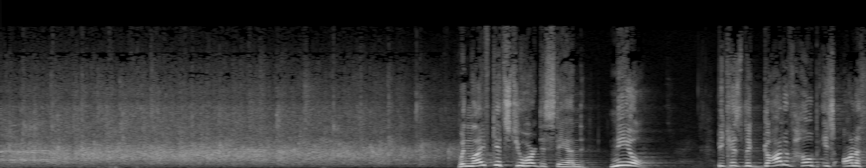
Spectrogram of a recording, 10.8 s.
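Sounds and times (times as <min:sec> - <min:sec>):
large crowd clapping: 0:00.0 - 0:06.4
speech: 0:05.7 - 0:08.2, 0:09.0 - 0:10.8.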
